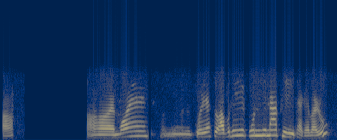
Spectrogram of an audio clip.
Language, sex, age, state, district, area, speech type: Assamese, female, 45-60, Assam, Golaghat, rural, conversation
